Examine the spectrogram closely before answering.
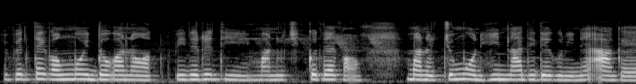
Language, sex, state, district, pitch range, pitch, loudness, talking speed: Chakma, female, Tripura, Dhalai, 210-230 Hz, 220 Hz, -16 LUFS, 130 wpm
